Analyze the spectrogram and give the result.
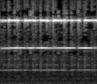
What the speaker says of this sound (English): Another alarm clock says ring from somewhere in the room.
